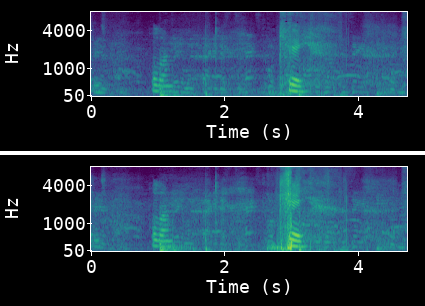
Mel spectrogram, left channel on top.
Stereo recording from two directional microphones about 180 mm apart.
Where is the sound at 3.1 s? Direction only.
Centre (ahead or behind).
